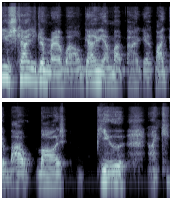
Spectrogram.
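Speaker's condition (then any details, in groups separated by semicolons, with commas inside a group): Brain injury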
